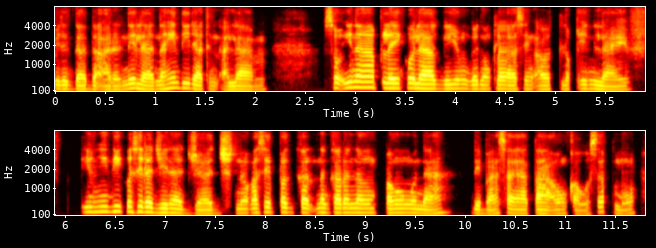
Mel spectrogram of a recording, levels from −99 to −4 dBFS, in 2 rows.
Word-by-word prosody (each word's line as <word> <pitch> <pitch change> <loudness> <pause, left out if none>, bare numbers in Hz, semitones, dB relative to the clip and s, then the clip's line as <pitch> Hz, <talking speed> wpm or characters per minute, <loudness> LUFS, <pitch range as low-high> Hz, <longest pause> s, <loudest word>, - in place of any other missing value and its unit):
pinagdadaanan 130 -2 -3
nila 155 -6 +1
na 140 - 0
hindi 175 0 -1
natin 130 -4 0
alam. 120 0 -3 0.6
So 180 - +2
ina-apply 190 -3 +4
ko 170 - +4
lagi 150 -2 +3
yung 155 -1 -4
ganong 140 -1 -3
klaseng 140 -1 0
outlook 130 +2 -6
in 145 -1 -4
life. 120 0 -4 0.2
Yung 175 +1 -4
hindi 185 +1 0
ko 185 - -7
sila 175 -2 +6
ji-na-judge 130 -4 +2
'no 140 - -2
kasi 150 +3 0
'pagka 155 -3 0
nagkaroon 155 0 0
ng 150 0 0
pangunguna, 140 -1 -2 0.2
'di 135 - -3
ba 120 -1 -2
sa 130 -3 +2
taong 125 -1 0
kausap 115 +10 +1
mo, 125 +1 -8
145 Hz, 170 wpm, -23 LUFS, 125-155 Hz, 0.6 s, sila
